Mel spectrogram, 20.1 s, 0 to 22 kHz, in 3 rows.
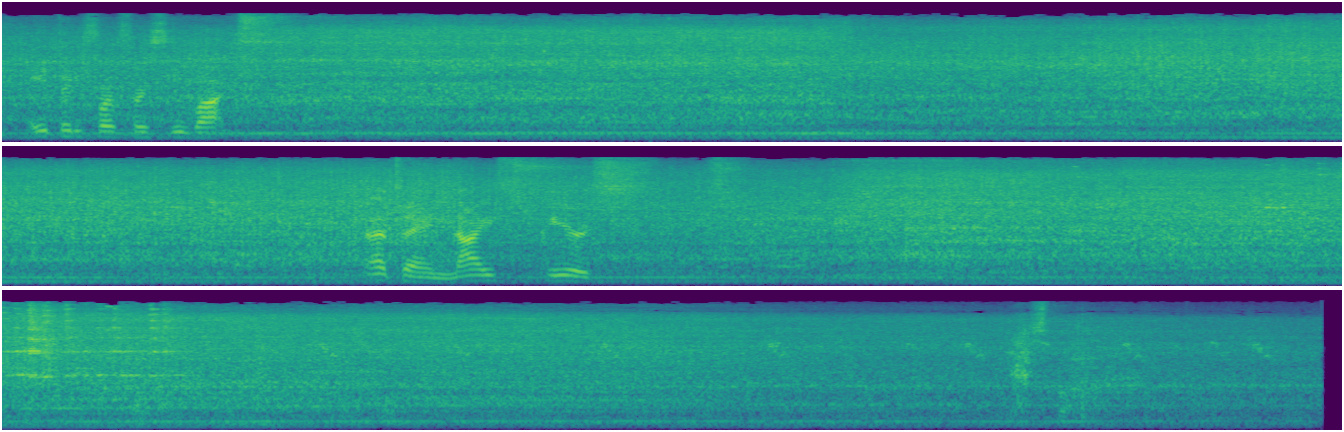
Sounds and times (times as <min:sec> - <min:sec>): Truck: 0:00.0 - 0:20.0.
